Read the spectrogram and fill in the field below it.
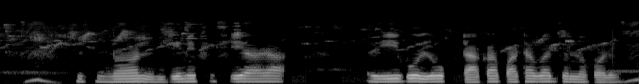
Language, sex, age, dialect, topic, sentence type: Bengali, female, 25-30, Northern/Varendri, banking, statement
